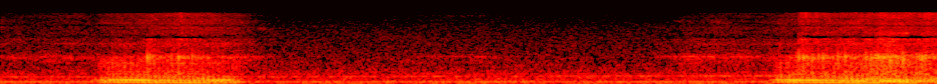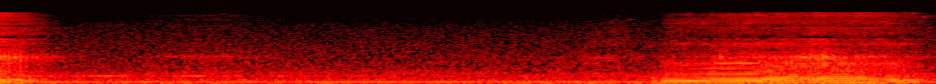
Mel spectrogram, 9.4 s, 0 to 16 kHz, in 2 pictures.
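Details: 22-year-old, exhausted and deeply asleep: low rattling snores on each in-breath, roughly every 3.5 seconds, about 17 breaths a minute, with quiet exhalations between; snoring.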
